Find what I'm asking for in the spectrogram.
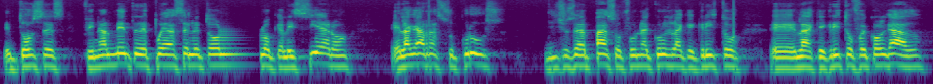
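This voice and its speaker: A man's voice: on the high side, fairly even intonation, moderate pace, mellow. A man preaching a sermon, retelling events and repeating points for emphasis.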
